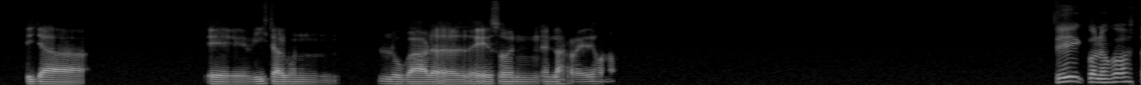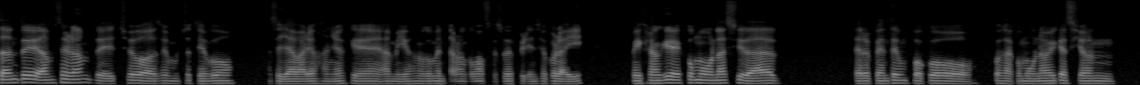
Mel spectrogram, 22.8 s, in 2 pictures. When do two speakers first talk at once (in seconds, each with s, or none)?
none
